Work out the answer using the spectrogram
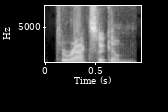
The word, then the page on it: taraxacum: American English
